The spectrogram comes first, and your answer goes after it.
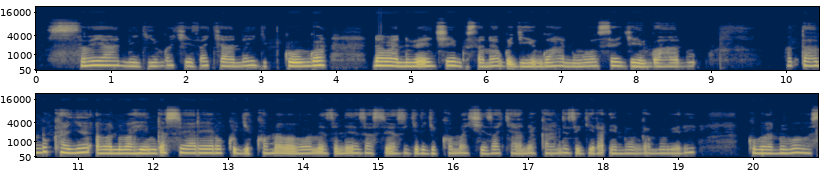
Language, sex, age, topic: Kinyarwanda, female, 25-35, agriculture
